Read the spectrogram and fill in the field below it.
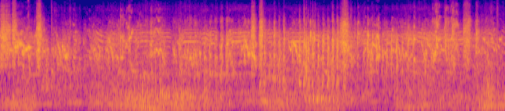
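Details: Budgerigars eating food while chattering, overlapping rapid warbled chirps and squeaks from several birds, with soft wingbeat or rustling sounds underneath.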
